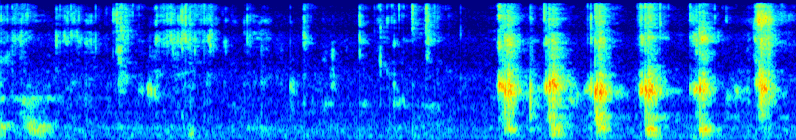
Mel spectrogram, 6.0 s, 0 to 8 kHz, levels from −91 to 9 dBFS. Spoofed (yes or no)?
yes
